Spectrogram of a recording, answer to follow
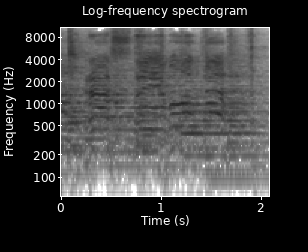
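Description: Male voice singing a chorus line to a strummed nylon-string classical guitar.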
